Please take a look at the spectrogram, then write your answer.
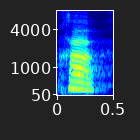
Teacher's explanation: यह महाप्राण है, यानी कि हमें काफ़ी ज़्यादा एयर की आवश्यकता पड़ी इन कंपैरिजन टू अल्प प्राण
